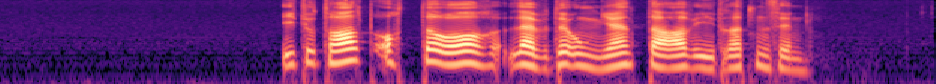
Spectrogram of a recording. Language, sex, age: Norwegian, male, 17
